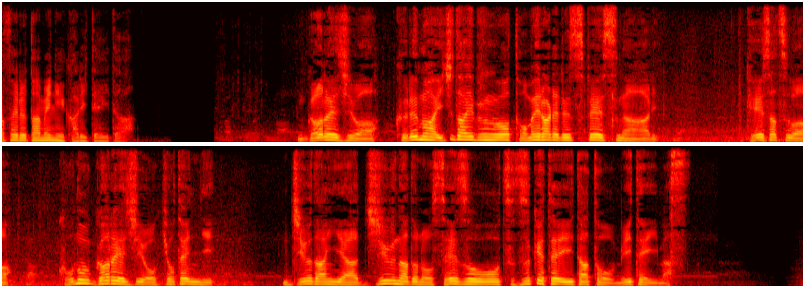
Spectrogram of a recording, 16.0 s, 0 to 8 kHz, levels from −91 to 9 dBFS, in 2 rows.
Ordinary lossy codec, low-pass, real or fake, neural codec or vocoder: none; none; real; none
